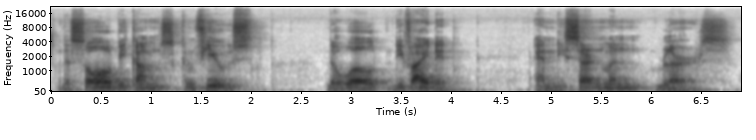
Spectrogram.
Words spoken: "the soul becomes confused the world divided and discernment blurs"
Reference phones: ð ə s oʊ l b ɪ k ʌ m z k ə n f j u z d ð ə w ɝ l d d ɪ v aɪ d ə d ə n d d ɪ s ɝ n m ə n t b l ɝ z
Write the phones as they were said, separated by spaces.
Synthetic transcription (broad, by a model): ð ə s oʊ l b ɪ k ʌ m s k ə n f j u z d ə w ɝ l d d ɪ v aɪ d ə d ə n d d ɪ s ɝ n m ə n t b l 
